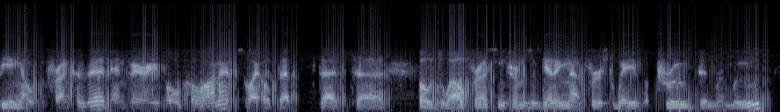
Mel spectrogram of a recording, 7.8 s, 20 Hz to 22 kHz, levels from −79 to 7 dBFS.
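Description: From start to finish the audio carries buffer tearing: a steady robotic rattle at about 43 Hz that rides on the signal and drops away in gaps. The writer and the reader of the output ring buffer have drifted into each other, so every period splices in roughly a tenth of material from around 100 ms earlier. The 43.1 Hz rate fits a 1024-sample buffer. On a waveform, hard discontinuities repeat every 23 ms. A spectrogram shows vertical striping at that spacing wherever sound is present.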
